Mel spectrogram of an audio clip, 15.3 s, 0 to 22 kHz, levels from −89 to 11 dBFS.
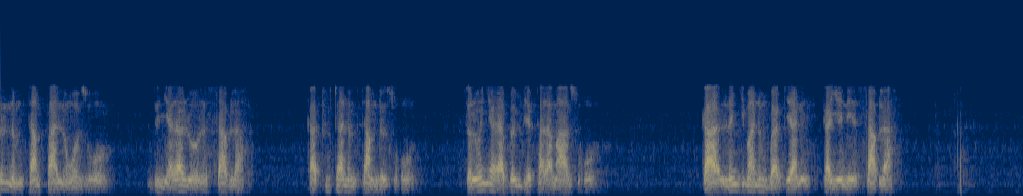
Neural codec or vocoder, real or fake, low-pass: vocoder, 22.05 kHz, 80 mel bands, HiFi-GAN; fake; 3.6 kHz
